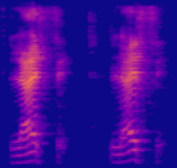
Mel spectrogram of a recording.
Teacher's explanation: Labio dental quiere decir que voy a hacer uso de mis labios y también de los dientes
